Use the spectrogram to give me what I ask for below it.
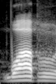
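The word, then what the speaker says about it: מואב: 되었다 라고 기록합니다 모압 모압 시브 리어 로 이모 앞 은 어떤 멋 발음이 어떻게 되냐면 조모 아부 모아 부 라고 하는데요 이 단어의 뜻을 살펴보면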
